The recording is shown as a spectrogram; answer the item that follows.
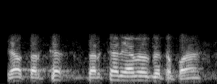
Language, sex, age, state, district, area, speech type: Kannada, male, 30-45, Karnataka, Bellary, rural, conversation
